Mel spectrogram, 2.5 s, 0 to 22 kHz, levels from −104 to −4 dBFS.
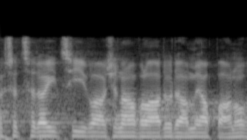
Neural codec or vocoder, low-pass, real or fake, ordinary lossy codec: none; 7.2 kHz; real; Opus, 64 kbps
